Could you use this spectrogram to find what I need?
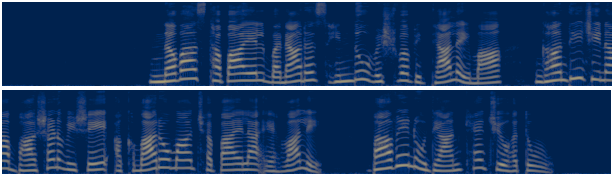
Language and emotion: Gujarati, neutral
